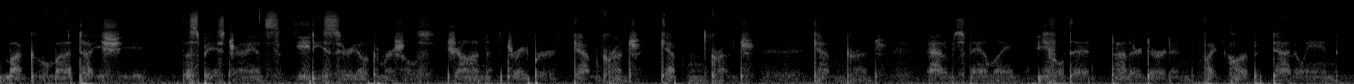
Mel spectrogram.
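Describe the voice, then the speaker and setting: Someone whispers at a very slow pace. Noticeable background noise runs underneath. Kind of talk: ASMR reading. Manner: whispered.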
